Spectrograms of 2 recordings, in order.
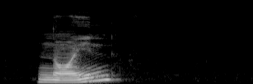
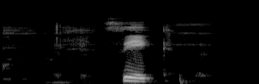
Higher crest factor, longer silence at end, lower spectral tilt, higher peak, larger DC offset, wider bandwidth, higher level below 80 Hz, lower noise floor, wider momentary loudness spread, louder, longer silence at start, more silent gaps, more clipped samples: second, 18 dB vs 24 dB; first, 1.35 s vs 1.1 s; first, -7.5 dB/octave vs -3.5 dB/octave; about the same, -6 dBFS vs -6 dBFS; neither; first, 10.5 kHz vs 9.4 kHz; about the same, -68 dBFS vs -70 dBFS; about the same, -70 dBFS vs -71 dBFS; second, 12 LU vs 27 LU; about the same, -21 LUFS vs -23 LUFS; second, 0.4 s vs 1.1 s; neither; neither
